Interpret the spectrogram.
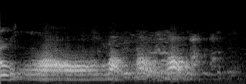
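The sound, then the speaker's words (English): A man down on all fours imitates a dog's growl, copying a dog, a drawn-out, wavering snarl that swells three times over a couple of seconds before trailing off, with no other talk. “He growls, so I'll growl.”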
